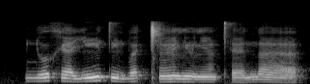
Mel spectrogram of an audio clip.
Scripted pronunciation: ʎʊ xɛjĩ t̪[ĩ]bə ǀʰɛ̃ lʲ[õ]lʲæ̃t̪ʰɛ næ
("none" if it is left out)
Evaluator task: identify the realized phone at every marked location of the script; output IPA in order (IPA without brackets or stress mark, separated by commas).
ĩ, ũ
